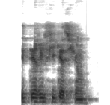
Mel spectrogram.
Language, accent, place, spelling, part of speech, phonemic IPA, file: French, France, Lyon, éthérification, noun, /e.te.ʁi.fi.ka.sjɔ̃/, LL-Q150 (fra)-éthérification.wav
- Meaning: etherification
